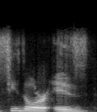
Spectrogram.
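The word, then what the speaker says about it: Scizor: His scissor. Thank you, Pokken. That's the official that is the official pronunciation, you guys.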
